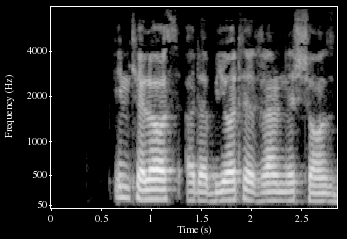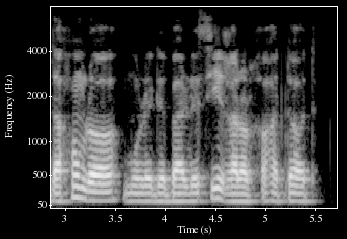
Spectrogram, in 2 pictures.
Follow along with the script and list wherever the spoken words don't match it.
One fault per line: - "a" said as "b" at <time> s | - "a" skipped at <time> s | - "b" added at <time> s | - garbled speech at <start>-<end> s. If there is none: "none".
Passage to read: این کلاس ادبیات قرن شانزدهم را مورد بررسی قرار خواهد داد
none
